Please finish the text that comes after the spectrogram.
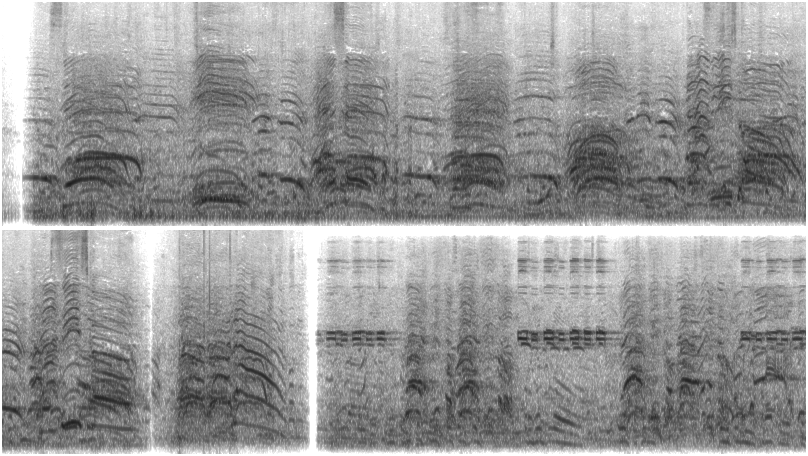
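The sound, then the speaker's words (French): A large crowd loudly chants the Pope's name spelled out letter by letter in Spanish to acclaim him, in rhythmic shouted bursts; later, steady high whistle-like tones ring out over the crowd noise. “Ici, on épelle le nom du pape en espagnol pour l'acclamer.”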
